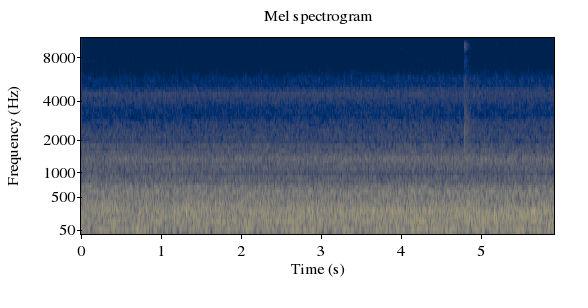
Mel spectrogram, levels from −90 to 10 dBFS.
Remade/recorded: recorded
